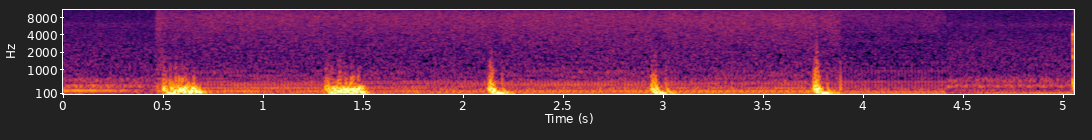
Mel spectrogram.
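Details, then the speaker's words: Blood pressure measurement, Korotkoff phase 3: five crisp, regular tapping sounds at about 74 a minute, with the murmur of phase 2 gone and the taps becoming louder and higher-pitched. "durante la fase 3 el murmullo desaparece y los golpeteos se hacen más fuertes y de un tono más alto"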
